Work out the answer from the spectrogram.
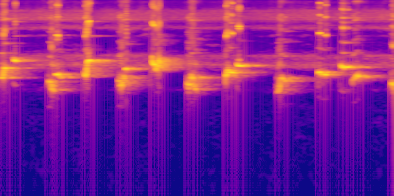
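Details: Trucuk, the yellow-vented bulbul, in rapid ropel style, one long breath of song for training other trucuk: about ten quick whistled slurs per four seconds, alternating higher and lower notes, with crisp clicking attacks.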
